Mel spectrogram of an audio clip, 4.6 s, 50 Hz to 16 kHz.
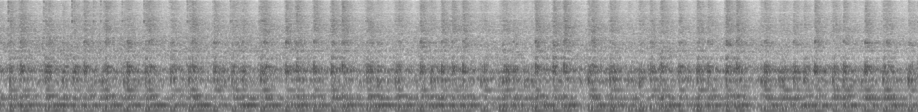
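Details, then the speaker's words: Pro XR 800 two-stroke sled after replacing a torched head gasket that caused coolant burning: crisp, steady idle with even buzzy beat, no stumbles or knocking; no white smoke, sounds healthy. "but that is awesome super pumped this thing sounds good"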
